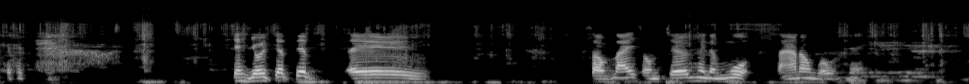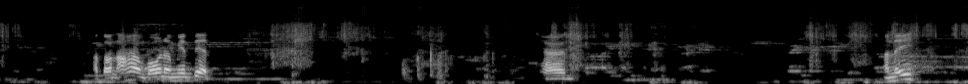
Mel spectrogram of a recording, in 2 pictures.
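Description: A plastic wrapper crinkles in a young man's hands.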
